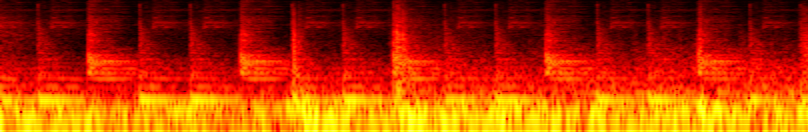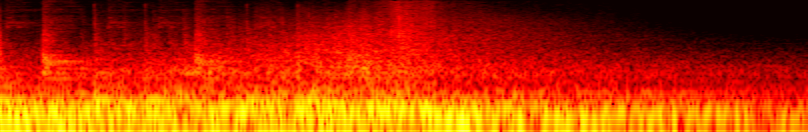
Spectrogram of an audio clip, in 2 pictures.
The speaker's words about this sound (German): Kommt, schlagt die Klöppel, warnt die Angehörigen der Stämme fern und nah, dass bleichgesichtige Fremde mit ungeheiligten Füßen das Erbe unserer Väter entweihen. Die Tamtams klopfen. Klop, klop, klop, klop, klop.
